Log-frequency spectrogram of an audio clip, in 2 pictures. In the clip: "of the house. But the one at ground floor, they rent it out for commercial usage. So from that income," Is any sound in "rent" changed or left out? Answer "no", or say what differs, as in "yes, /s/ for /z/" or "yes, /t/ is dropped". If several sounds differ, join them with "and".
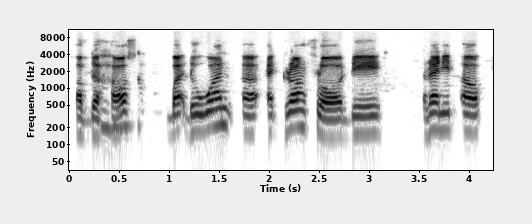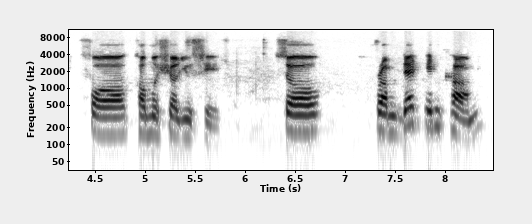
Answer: yes, /t/ is dropped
